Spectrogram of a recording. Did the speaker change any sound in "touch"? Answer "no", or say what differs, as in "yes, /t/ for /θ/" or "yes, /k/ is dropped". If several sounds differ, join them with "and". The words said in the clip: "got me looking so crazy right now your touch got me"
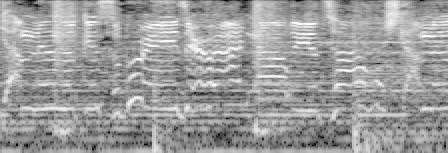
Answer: yes, /ʃ/ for /tʃ/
